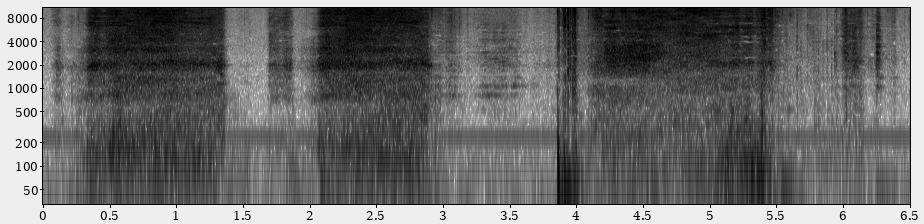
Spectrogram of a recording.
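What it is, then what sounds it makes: Wooden pen tray, scraped. A gloved hand scrapes a small tool along the carved hollow of a wooden pen tray, a solid light wooden board held upright. Three long, bright, rasping strokes are heard, with shorter scrapes and a sharp knock between them, and a faint steady low hum in the pauses.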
